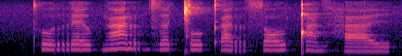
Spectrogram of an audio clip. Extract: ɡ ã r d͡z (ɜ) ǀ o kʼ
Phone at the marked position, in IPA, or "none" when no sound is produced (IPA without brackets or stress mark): ɜ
